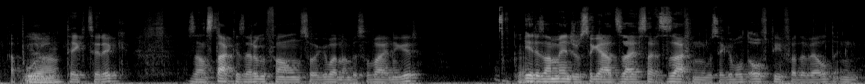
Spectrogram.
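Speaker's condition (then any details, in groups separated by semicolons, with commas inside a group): No condition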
